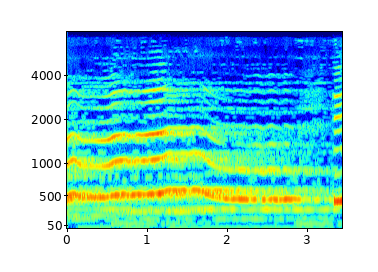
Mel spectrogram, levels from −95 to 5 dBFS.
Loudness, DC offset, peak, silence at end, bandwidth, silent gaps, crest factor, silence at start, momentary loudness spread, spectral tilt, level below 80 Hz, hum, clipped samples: -21 LUFS; 0.2%; -6 dBFS; 0 s; 7.6 kHz; none; 14 dB; 0 s; 8 LU; -4 dB/octave; -54 dBFS; none; under 0.1%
